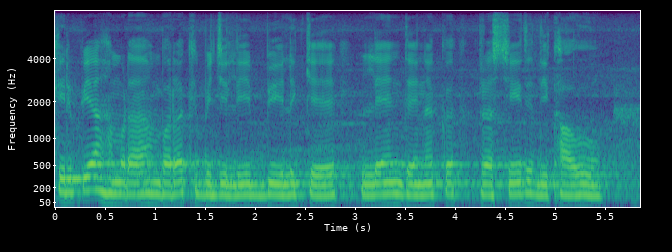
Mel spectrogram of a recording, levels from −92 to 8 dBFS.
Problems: background sounds at intervals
